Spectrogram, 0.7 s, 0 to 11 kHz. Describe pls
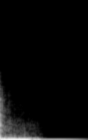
Instrument samples > Percussion
fat kick 1
A quality kick for avant-garde metal, rock, and jazz.
rhythm, death-metal, attack, headsound, thrash-metal, bass, fat-drum, fatdrum, fat-kick, pop, percussive, mainkick, groovy, thrash, forcekick, rock, trigger, kick, bassdrum, Pearl, percussion, bass-drum, headwave, hit, beat, natural, drums, drum, metal, fatkick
